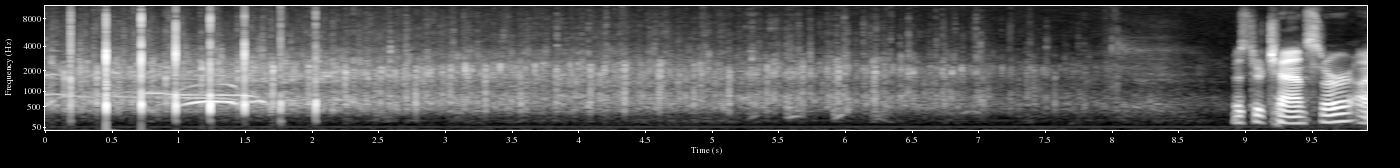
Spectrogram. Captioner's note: applause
